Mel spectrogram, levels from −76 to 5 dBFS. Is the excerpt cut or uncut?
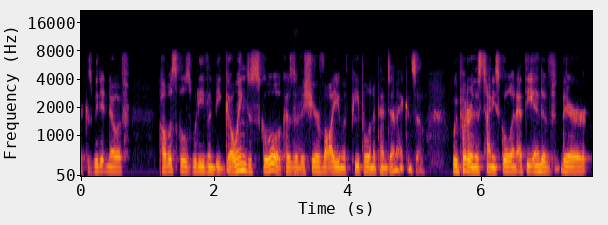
uncut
